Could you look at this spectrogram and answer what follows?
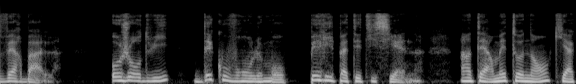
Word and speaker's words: péripatéticienne: Péphéticienne se prononce péripathéticienne.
